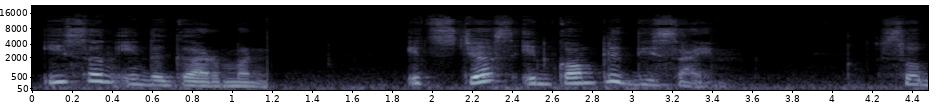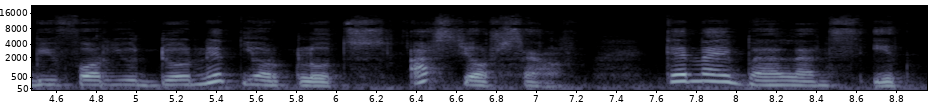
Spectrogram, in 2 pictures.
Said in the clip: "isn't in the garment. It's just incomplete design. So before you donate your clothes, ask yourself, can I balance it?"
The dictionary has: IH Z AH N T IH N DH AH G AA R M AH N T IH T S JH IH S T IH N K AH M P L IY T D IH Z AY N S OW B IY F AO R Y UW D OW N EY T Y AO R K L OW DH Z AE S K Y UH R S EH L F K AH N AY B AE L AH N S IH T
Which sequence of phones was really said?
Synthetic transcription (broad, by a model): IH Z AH N T IH N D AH G AA R M AH N T IH T S JH IH S T IH N K AH M P L IY T D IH S AY N S OW B IY F AO R Y UW D OW N EY T Y AO R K L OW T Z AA S Y UH R S EH L F K AH N AY B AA L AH N S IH T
